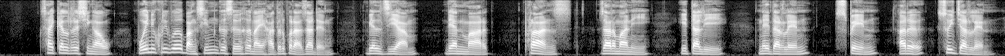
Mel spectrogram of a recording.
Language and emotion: Bodo, neutral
